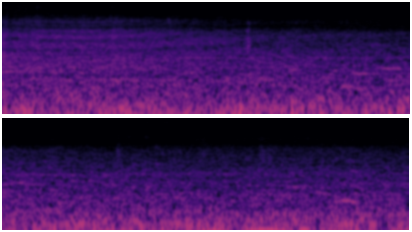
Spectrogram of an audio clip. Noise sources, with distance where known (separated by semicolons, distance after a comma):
medium-sounding engine, far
